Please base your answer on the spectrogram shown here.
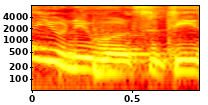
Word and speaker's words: university: A university student. A universal truth. A one-man show. While university, universal and one begin with vowel letters U and O, the sound produced is not A and O but U and V, which are consonant sounds.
